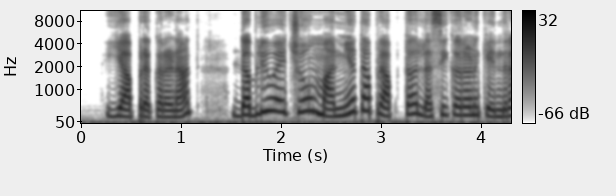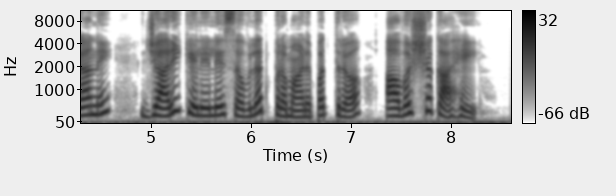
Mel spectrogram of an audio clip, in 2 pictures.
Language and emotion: Marathi, neutral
